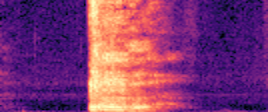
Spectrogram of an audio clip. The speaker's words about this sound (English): Excuse me, I have to cough.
